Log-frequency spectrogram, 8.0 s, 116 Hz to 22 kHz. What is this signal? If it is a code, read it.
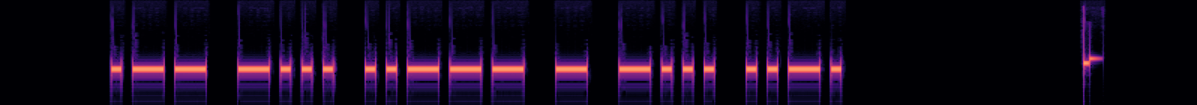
Morse code, heard as a keyed tone, about 17 wpm, 700 Hz. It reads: WB2TBF
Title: USA Call Signs - 6 Characters - 2x Character Spacing - 17wpm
